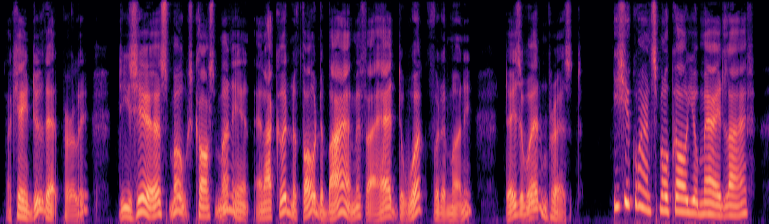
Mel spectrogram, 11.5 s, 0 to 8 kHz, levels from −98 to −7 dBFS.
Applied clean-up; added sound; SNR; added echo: none; none; none; none.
